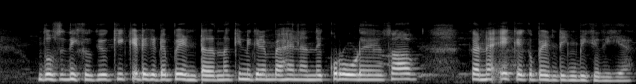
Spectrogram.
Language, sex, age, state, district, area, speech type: Dogri, female, 30-45, Jammu and Kashmir, Jammu, urban, spontaneous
